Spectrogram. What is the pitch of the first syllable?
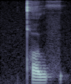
low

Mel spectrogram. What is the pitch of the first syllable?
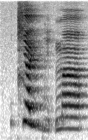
falling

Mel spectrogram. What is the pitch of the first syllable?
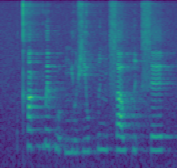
high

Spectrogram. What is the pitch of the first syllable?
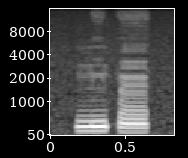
high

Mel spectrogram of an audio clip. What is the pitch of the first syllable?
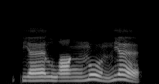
high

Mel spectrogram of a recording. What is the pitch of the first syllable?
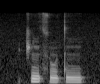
high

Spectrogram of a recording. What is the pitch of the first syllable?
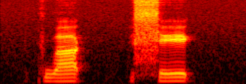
falling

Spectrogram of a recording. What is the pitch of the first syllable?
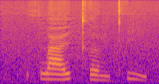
rising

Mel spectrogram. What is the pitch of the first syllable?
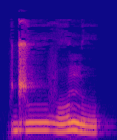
high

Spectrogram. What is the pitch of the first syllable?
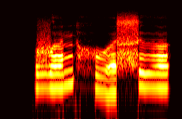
rising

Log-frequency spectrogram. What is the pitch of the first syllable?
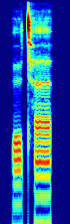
low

